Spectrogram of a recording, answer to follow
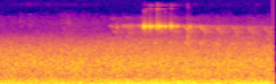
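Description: Outdoor lakeside background noise, a steady low rush, with one short high-pitched chirp lasting about half a second, about a second in.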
